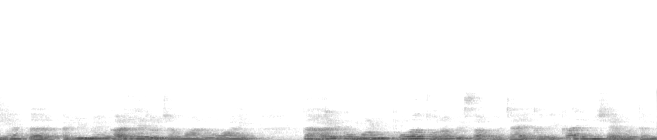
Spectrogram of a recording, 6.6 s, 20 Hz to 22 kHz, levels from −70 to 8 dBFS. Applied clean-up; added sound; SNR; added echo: none; none; none; reverberation time 0.6 s.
